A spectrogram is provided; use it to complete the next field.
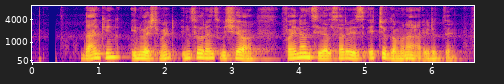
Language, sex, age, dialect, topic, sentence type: Kannada, male, 25-30, Mysore Kannada, banking, statement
